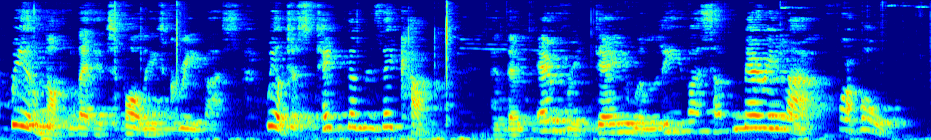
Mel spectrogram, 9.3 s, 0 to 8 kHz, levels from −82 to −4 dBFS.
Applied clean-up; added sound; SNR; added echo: classical method WPE with log-MMSE.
